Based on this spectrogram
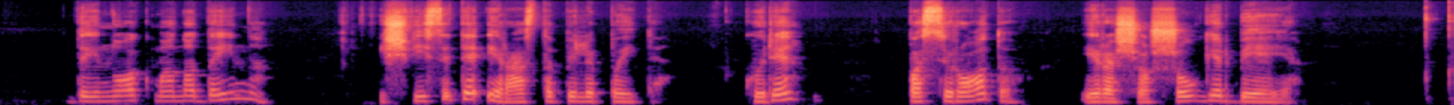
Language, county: Lithuanian, Šiauliai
